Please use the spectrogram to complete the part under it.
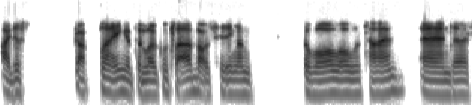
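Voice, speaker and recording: On a tinny phone-like line, dry and plain, a South African man who coaches tennis answers podcast questions in casual style. He's a rambling storyteller who keeps restarting and drifting into asides about how he began in the sport. His voice is on the low side and level, moving a little slowly.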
